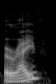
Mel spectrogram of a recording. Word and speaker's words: ARRIVE: Parce que cette étude, donc, qui s'appelle, donc moi je le prononce Arrive, on aime bien prononcer en français, mais donc on dit Arrive.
